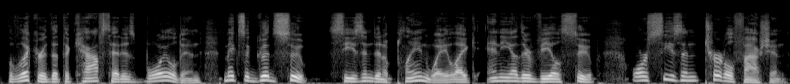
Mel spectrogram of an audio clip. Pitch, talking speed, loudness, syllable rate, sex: 140 Hz, 205 wpm, -19 LUFS, 5.5 syllables/s, male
